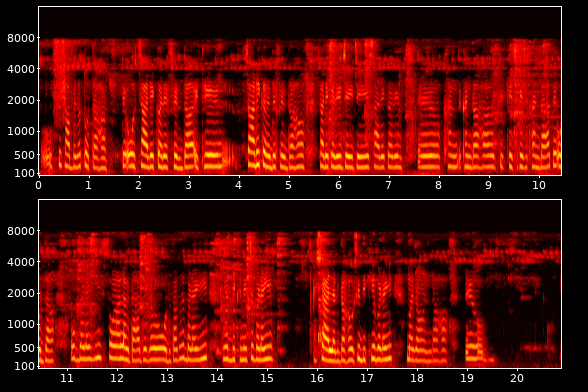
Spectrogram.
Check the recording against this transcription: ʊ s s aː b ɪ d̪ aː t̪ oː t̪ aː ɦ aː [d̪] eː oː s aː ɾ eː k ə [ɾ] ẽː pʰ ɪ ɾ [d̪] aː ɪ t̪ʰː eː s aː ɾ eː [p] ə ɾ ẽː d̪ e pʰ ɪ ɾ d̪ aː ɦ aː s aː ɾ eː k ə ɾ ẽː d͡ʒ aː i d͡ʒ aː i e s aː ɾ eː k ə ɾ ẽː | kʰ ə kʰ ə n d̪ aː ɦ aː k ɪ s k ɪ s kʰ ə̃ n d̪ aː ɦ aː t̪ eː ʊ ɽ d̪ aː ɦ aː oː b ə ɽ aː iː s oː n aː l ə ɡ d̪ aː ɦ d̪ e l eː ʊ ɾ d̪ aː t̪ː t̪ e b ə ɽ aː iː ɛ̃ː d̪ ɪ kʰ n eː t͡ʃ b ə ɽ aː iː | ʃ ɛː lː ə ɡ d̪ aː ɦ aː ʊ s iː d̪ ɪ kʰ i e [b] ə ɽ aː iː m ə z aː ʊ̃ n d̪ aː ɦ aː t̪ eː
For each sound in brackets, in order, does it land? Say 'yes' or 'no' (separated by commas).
no, yes, yes, no, yes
